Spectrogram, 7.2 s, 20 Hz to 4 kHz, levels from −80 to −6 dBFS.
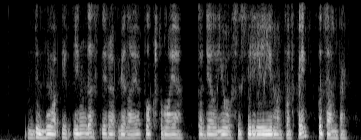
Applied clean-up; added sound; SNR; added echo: neural mask model DeepFilterNet 3.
